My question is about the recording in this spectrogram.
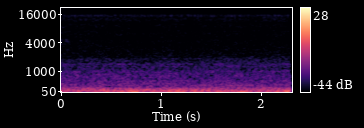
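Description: Steady low rumble of tyre and road noise inside the cabin of a Tesla Model S 85D electric car cruising at about 60 mph.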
